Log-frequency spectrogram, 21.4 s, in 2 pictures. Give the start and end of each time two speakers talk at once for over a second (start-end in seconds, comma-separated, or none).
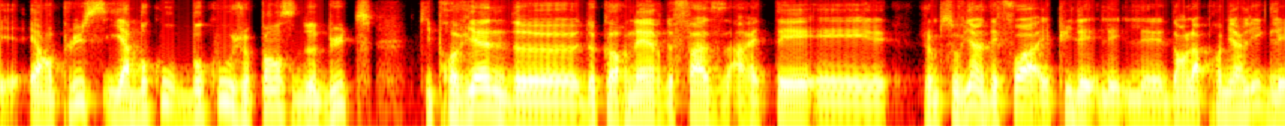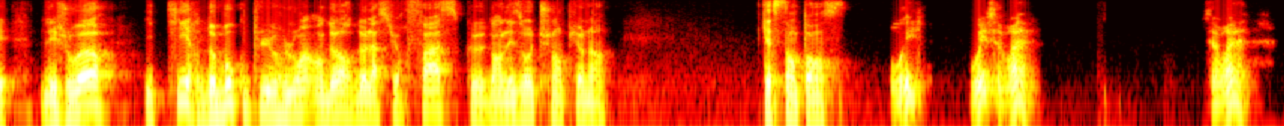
none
